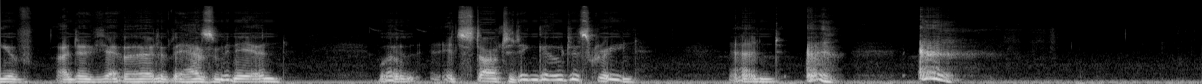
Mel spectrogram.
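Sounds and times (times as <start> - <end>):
man coughing: 8.0 - 10.0.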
